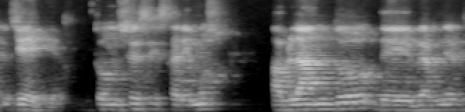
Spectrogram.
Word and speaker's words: Jaeger: ser como algún problema por algún tiempo estuve pronunciando lower dir jagger y algunos vídeos demás creo en la internet pues hay distintas maneras de llamarlo pero entonces creo que la pronunciación que más puede acercarse a la alemán originales werner hoyer entonces estaremos hablando de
